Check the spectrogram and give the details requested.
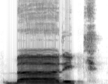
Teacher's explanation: B A ile E arasında bir ses çıksın bir elif miktarı meddi tabei yaparak okuyalım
